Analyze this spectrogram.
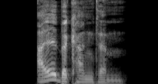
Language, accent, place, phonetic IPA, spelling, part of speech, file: German, Germany, Berlin, [ˈalbəˌkantəm], allbekanntem, adjective, De-allbekanntem.ogg
- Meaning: strong dative masculine/neuter singular of allbekannt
